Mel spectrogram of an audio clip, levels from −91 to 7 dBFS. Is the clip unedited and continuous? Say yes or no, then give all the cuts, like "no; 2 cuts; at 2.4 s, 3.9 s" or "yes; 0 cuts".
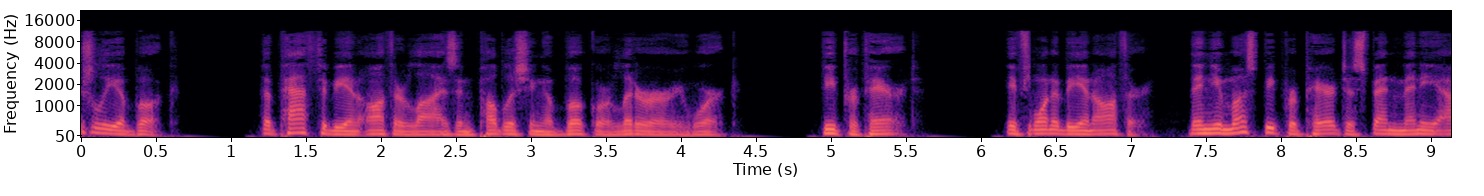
no; 1 cut; at 6.3 s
